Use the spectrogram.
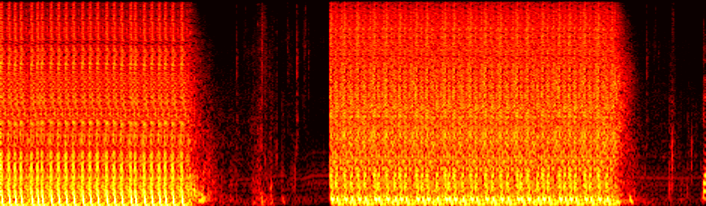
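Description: Rapid automatic gunfire in a rush-style mobile shooter match, with two guns emptied back to back: a long loud burst, a brief lull of scattered shots, then another sustained dense burst before it cuts off.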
